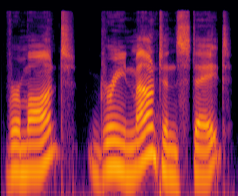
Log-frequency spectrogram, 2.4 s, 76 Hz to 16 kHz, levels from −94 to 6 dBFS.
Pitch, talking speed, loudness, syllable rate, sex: 165 Hz, 100 wpm, -17 LUFS, 3.3 syllables/s, male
